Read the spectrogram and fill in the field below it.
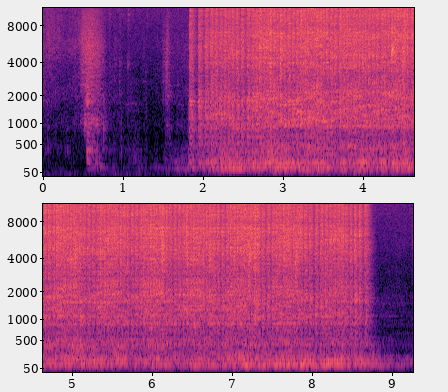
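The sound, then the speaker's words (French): A coin-operated mechanical music player's motor being wound up: a dense, rapid ratcheting whir that runs steadily for about seven seconds, fairly loud, with no voices. “Donc j'ai remonté le moteur et en principe, il marche avec une pièce de monnaie.”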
